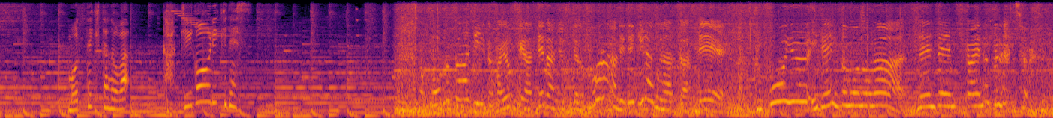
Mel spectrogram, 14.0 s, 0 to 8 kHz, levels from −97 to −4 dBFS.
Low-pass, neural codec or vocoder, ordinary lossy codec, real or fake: 7.2 kHz; none; Opus, 64 kbps; real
